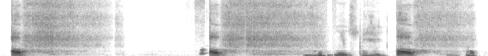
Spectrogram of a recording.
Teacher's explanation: باقی کے تو 2 دانت ہے اوپر کے، سامنے کے اوپر کے بڑے دانت، ثناء علیا، سامنے کے 2 بڑے دانت نیچے کے ہونٹ پہ بیٹھتے ہیں سختی سے، اور پیچھے سے ہوا خارج ہوتی ہے. وہ ہوا کے پریشر کا نام، وہ ہوا سے جو آواز نکلتی ہے اس سے وہ ہے فا کا مخرج.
